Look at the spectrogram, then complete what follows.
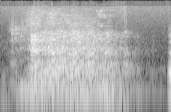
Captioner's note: audience laughs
